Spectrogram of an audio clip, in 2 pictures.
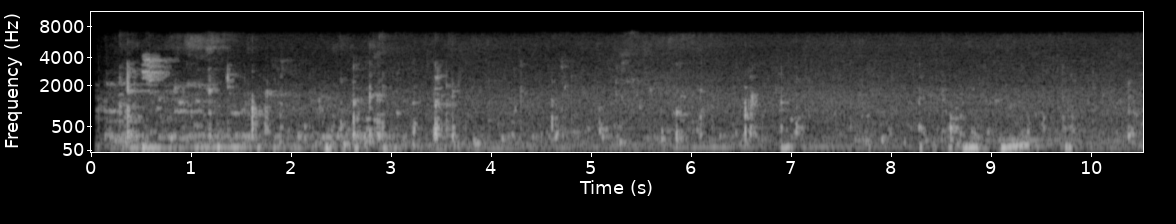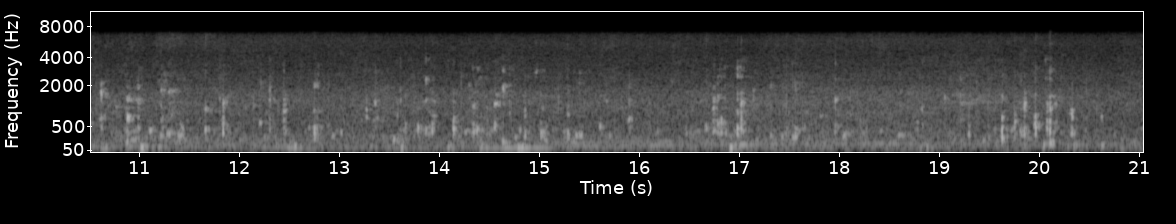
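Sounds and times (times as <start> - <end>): rain falling on water: 0.0 - 21.0
low thumps: 8.6 - 9.9.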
